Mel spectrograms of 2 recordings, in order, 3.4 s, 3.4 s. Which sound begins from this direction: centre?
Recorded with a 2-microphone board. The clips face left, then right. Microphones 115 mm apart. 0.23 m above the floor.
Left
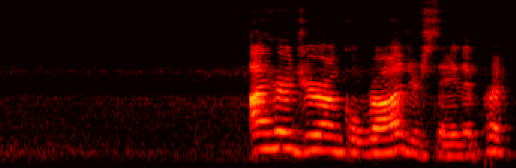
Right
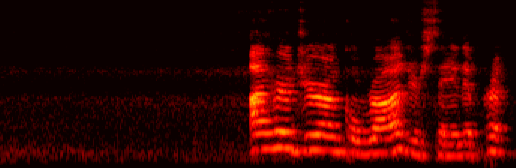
A woman speaking, at 1.7 s.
